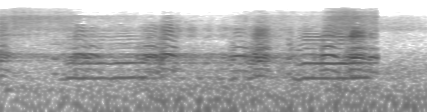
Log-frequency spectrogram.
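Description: A bird calling three times: short calls, each held on one pitch, about half a second apart.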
